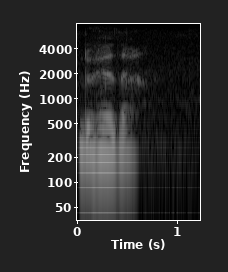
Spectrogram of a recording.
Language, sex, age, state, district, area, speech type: Assamese, female, 45-60, Assam, Dhemaji, rural, spontaneous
